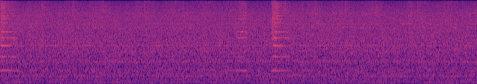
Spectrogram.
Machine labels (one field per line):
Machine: slide rail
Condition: normal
